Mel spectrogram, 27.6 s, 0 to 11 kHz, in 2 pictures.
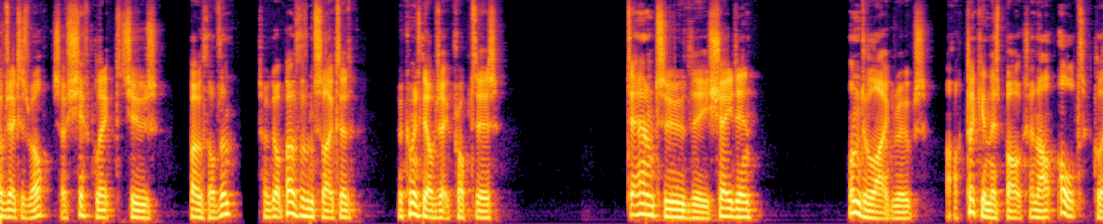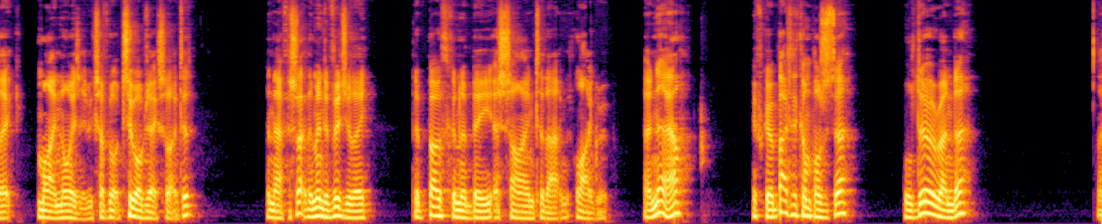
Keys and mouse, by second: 0.5 shift+click, 1.3 ctrl+middle click, 1.8 shift+middle click, 2.2 middle click, 2.5 shift+middle click, 2.7 KP_Decimal, 3.0 ctrl+middle click, 3.2 middle click, 3.7 ctrl+middle click, 6.2-8.0 middle drag, 8.8 middle click, 9.5 middle click, 12.2-16.4 drag, 19.5 click, 22.4 KP_0, 26.8 middle click.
